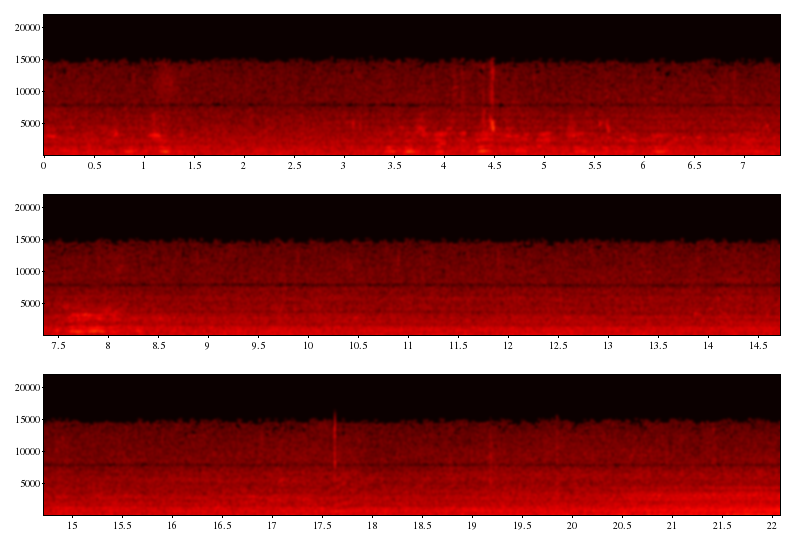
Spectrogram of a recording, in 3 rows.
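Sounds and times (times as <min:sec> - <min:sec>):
ship engine drone: 0:00.0 - 0:22.0.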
